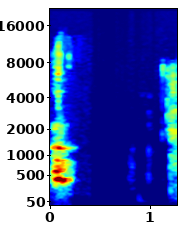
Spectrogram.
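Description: A dog named Mishka gives a short, fairly loud bark, then after about a second of silence a second bark starts, close by with no voices.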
